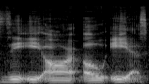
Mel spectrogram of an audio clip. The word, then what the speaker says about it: Zeroes: All you have to do, but it's spelled Zeroes, not OS. Zeroes. So think heroes, but zeros.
